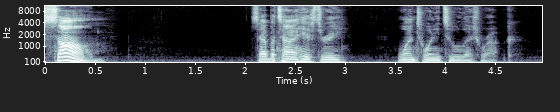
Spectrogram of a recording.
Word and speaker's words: Somme: the Battle of P I think it's just pronounced Psalm Sabaton history 122 let's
